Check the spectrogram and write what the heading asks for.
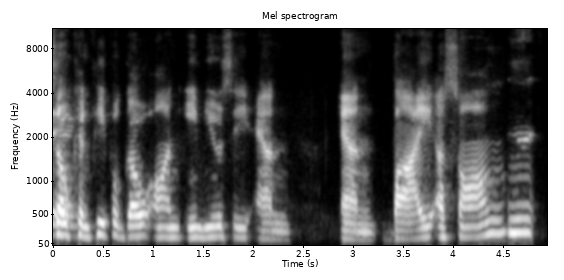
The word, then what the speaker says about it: eMusic: She showed it to me on her And phone, and it's so eMusic. cute. How do you say that? E-music, yeah.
